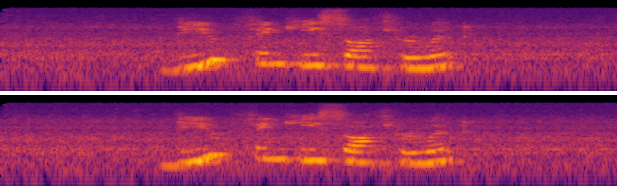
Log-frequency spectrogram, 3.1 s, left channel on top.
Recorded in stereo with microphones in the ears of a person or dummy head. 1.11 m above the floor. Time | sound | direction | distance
0.8 | a woman speaking | 40° right (ahead or behind) | 1.8 m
